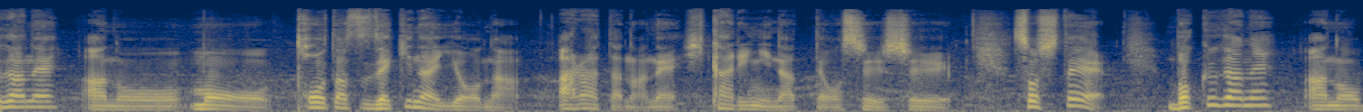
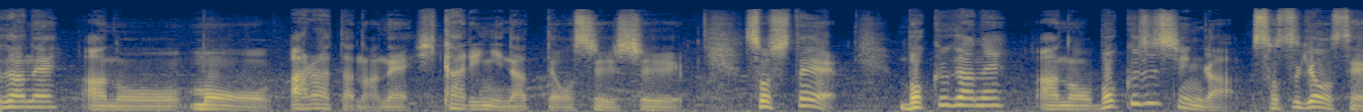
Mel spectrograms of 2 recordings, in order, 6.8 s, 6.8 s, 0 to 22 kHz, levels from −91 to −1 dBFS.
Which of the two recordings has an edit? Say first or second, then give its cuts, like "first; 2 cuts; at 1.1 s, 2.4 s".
second; 1 cut; at 1.4 s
